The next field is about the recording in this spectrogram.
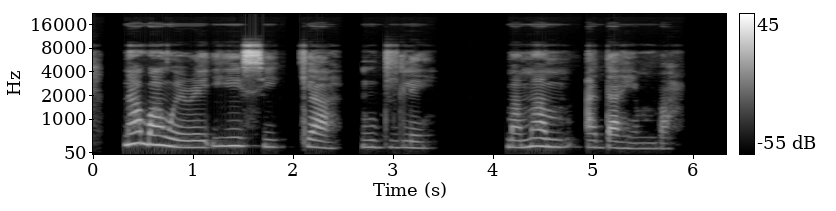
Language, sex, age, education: Igbo, female, 15-29, tertiary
